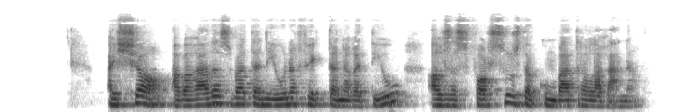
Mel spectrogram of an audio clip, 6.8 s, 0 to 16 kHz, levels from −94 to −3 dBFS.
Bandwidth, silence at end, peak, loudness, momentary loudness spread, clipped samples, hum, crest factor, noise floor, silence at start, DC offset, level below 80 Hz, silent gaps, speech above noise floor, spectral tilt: 9.8 kHz; 0.4 s; -10 dBFS; -26 LUFS; 5 LU; under 0.1%; none; 16 dB; -59 dBFS; 1.1 s; under 0.1%; -74 dBFS; none; 33 dB; -5 dB/octave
